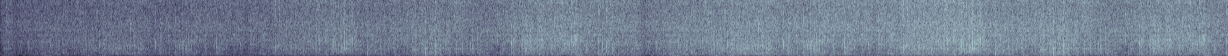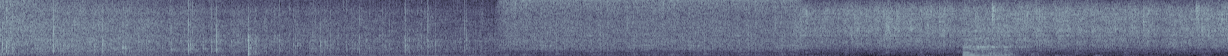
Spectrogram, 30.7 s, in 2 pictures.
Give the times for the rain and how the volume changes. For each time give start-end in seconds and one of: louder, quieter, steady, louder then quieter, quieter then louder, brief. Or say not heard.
0.0-30.6 louder then quieter.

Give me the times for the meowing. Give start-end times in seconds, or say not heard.
not heard.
